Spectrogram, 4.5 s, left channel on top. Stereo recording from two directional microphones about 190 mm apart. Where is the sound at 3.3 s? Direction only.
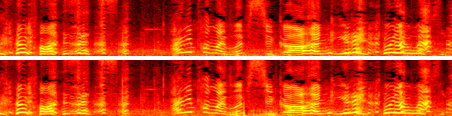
15° right (ahead or behind).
